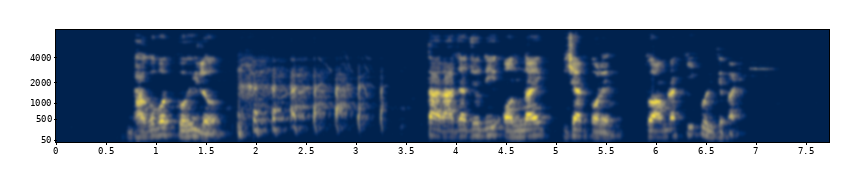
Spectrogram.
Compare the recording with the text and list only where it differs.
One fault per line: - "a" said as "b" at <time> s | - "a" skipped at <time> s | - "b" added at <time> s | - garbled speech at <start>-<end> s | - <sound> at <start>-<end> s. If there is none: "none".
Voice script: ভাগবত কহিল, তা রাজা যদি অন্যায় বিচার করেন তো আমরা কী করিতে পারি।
- laugh at 1.8-3.3 s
